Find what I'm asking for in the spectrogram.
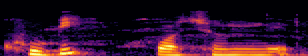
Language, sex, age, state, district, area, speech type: Bengali, female, 30-45, West Bengal, Bankura, urban, spontaneous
